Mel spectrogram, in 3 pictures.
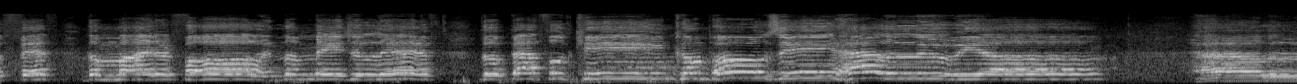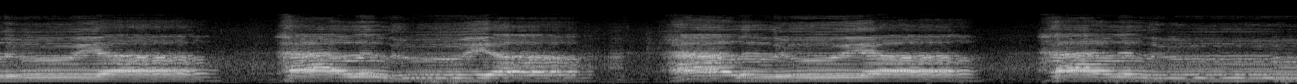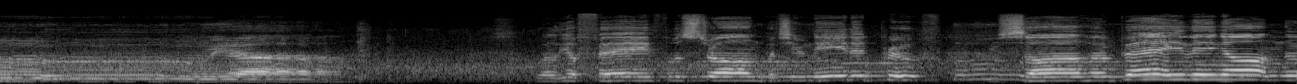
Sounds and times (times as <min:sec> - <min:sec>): A capella: 0:00.0 - 0:29.7, 0:31.0 - 0:38.9.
